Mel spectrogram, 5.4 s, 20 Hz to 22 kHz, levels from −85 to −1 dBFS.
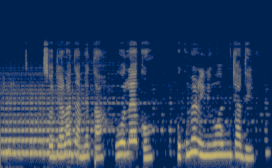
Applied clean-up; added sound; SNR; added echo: classical method Wiener filter.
